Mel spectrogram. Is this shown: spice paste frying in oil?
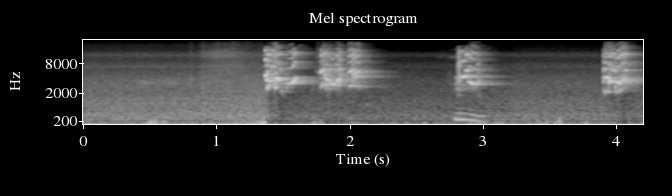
no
